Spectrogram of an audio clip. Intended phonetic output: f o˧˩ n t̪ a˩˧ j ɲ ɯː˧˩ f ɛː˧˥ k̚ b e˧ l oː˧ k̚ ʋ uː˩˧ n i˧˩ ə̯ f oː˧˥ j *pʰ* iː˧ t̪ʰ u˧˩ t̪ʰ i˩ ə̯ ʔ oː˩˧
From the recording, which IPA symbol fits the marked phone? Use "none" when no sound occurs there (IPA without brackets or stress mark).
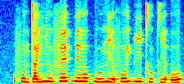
b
